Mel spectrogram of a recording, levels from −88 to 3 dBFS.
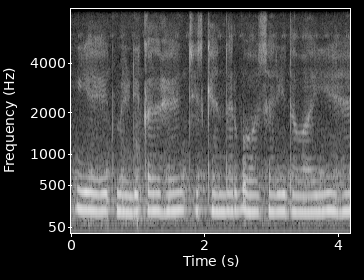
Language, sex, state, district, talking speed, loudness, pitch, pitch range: Hindi, female, Punjab, Kapurthala, 145 wpm, -17 LUFS, 195 Hz, 190-200 Hz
